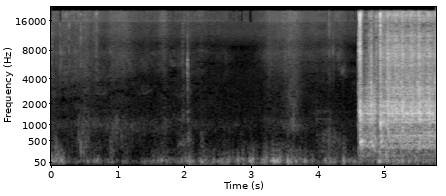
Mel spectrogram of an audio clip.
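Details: 1981 Westwood Gazelle W11 ride-on mower out of winter storage, low compression, after cleaning the fouled spark plug, confirming spark and adding fuel into the carb: quiet cranking for a few seconds, then catches and settles into a steady, even run.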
